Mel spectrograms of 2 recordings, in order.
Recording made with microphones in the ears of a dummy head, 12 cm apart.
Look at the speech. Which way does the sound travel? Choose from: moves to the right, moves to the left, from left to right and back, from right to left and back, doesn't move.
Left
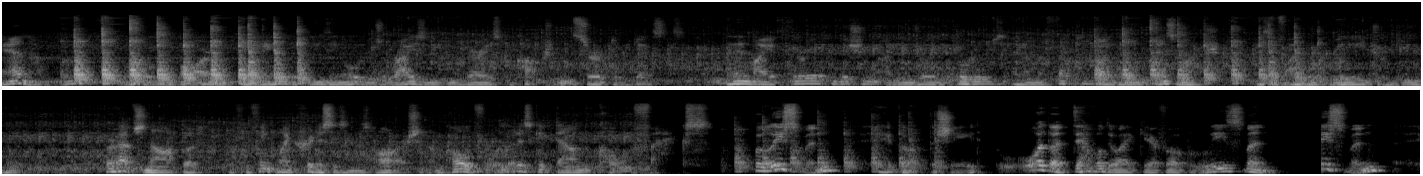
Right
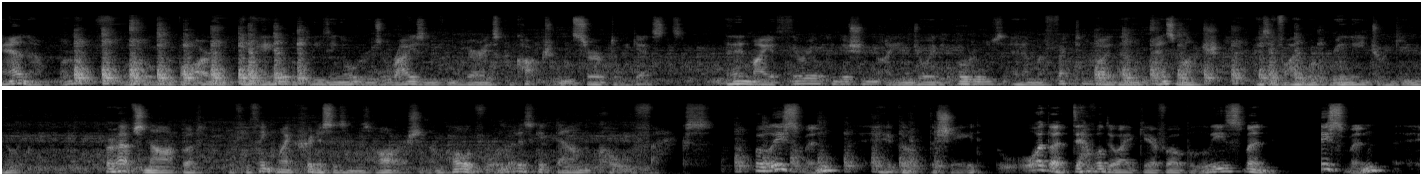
from right to left and back.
